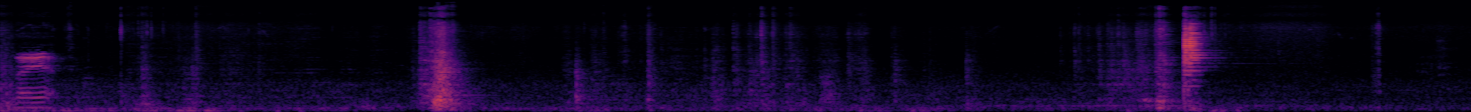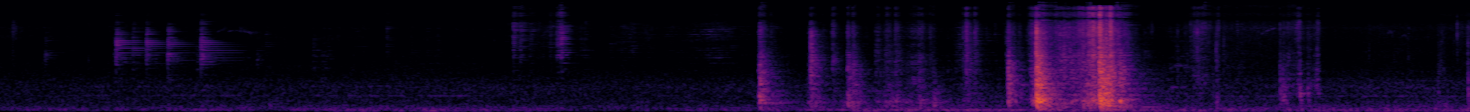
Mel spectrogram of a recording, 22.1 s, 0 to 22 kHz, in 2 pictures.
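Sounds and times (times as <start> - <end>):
metal plow blade clanking: 8.4 - 9.3
light metal jingling: 11.8 - 13.4.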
